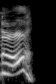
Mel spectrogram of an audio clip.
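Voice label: Voice damaged, Japanese; milla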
